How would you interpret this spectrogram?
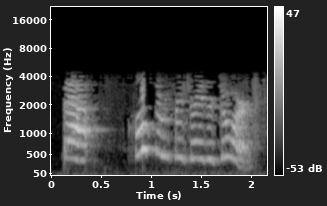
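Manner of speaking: sister yells across the kitchen; yelled. Acted. Sister yells at her brother at the fridge, a loud call. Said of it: "yelled his sister Janie".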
